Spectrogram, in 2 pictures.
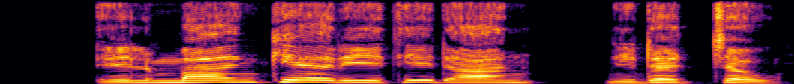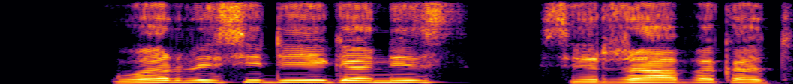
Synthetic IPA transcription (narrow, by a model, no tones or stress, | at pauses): ʔɪlmaːŋkɛɐɾiːt̪iᶑaːnː | ɪd̪ɐt͡ʃːɐʔʊ | wɐrːɪsɪd̪iːɡɐnɪsː | ɪrːaːbɐkʼɐt̪ʊ̥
